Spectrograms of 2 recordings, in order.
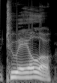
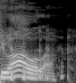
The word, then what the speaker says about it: Tuaolo: I just realized that I've been pronouncing your name wrong my entire life until I heard you the other day. I've been saying Tuaolo. And it's Tuaolo.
